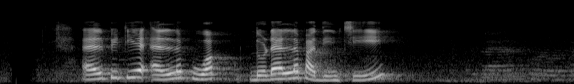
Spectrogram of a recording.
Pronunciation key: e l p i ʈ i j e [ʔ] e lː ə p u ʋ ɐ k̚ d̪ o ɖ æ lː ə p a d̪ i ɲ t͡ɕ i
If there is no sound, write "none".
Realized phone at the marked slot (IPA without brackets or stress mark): ʔ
